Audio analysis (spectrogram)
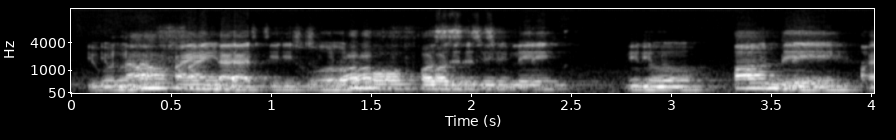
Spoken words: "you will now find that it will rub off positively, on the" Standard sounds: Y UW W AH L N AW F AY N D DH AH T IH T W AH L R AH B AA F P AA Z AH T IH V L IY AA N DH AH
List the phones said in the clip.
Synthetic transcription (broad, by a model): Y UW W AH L N AW F AY N D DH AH T IH T W AH L R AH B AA P P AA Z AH T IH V L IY AA N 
